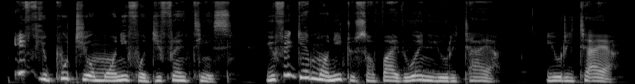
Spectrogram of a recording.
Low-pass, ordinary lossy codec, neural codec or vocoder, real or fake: none; none; vocoder, 48 kHz, 128 mel bands, Vocos; fake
